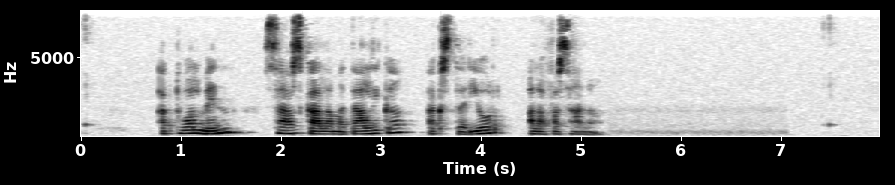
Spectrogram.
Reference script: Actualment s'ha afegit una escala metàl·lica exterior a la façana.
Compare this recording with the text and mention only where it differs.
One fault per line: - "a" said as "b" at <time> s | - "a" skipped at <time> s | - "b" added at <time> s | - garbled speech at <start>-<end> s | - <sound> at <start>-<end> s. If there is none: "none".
- "afegit una" skipped at 2.1 s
